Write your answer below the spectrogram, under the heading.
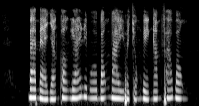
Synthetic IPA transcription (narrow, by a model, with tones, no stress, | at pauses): ɓaː˧mɛ̰˧˨zə̰˧˥nkɔ˧nɣaː˨˦jɗi˧mu˧əɓɔ˨˦wŋ͡mɓa˧jvaː˨˩t͡ɕə˧˩nɓḭ˧˨ənŋa˨˧˦mfaː˨˦wɓo˧wŋ͡m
